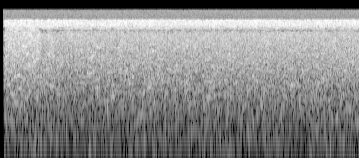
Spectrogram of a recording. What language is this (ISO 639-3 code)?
urd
